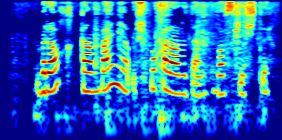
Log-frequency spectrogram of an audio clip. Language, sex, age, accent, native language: Uzbek, female, 18-24, Samarqand, Uzbek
